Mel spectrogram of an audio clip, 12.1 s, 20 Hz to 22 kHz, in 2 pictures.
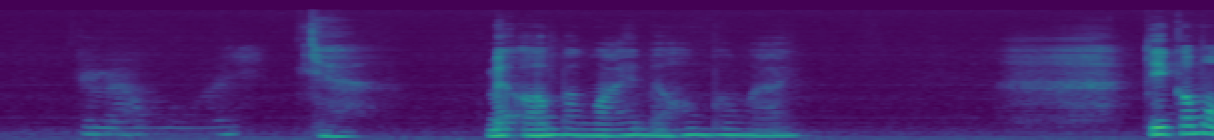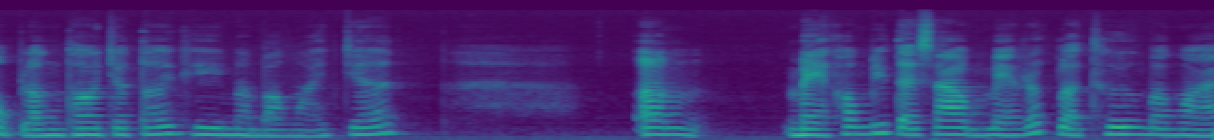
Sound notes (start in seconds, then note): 0.7 speaking foreign language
